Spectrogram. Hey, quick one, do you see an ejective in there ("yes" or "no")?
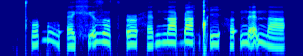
yes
